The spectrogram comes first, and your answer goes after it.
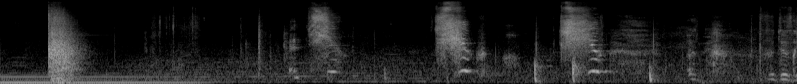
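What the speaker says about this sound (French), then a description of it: "vous éternuez beaucoup quand même" A person sneezes sharply once near the start, with several more short sneezes or snorting breaths scattered through the clip over a quiet indoor background.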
